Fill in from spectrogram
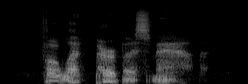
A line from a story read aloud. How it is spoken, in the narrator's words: asked, his voice low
